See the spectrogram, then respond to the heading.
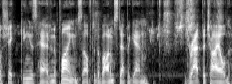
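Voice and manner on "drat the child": usual speaking voice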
